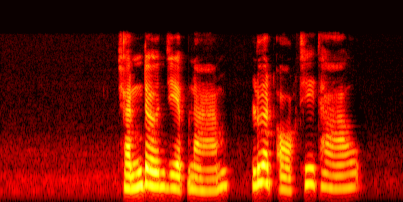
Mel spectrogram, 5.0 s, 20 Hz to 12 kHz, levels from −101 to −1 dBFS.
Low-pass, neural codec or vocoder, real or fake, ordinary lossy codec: 7.2 kHz; none; real; MP3, 96 kbps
